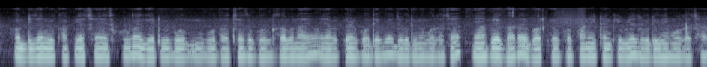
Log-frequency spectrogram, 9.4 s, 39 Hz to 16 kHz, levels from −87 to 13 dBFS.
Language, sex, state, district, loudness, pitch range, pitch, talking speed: Hindi, male, Bihar, Bhagalpur, -18 LUFS, 105-110 Hz, 110 Hz, 265 wpm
